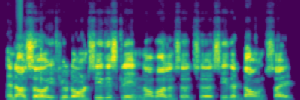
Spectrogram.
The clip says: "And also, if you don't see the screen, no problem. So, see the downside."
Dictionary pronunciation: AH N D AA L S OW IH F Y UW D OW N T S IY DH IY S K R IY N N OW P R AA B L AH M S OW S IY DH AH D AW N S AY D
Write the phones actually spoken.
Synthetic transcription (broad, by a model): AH N D AA L S OW IH F Y UW D OW N T S IY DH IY S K R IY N N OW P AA L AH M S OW S IY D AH D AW N S AY D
